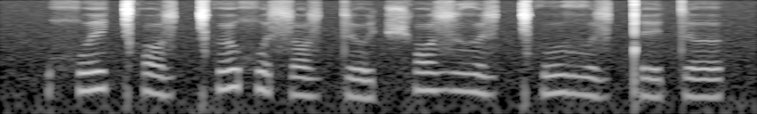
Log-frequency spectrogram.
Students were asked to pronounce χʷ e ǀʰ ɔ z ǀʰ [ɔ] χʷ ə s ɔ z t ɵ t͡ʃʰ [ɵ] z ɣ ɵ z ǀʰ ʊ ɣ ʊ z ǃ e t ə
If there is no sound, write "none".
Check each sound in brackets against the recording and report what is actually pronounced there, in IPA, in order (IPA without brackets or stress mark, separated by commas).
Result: ɵ, ɔ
